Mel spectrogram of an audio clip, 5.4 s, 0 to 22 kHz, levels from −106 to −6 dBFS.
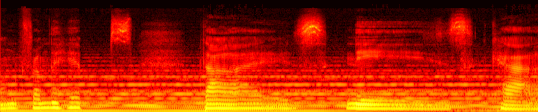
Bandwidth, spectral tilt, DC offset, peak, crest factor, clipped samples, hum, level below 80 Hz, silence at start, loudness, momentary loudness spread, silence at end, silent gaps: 12 kHz; -7 dB/octave; under 0.1%; -18 dBFS; 16 dB; under 0.1%; none; -44 dBFS; 0 s; -34 LUFS; 10 LU; 0 s; none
